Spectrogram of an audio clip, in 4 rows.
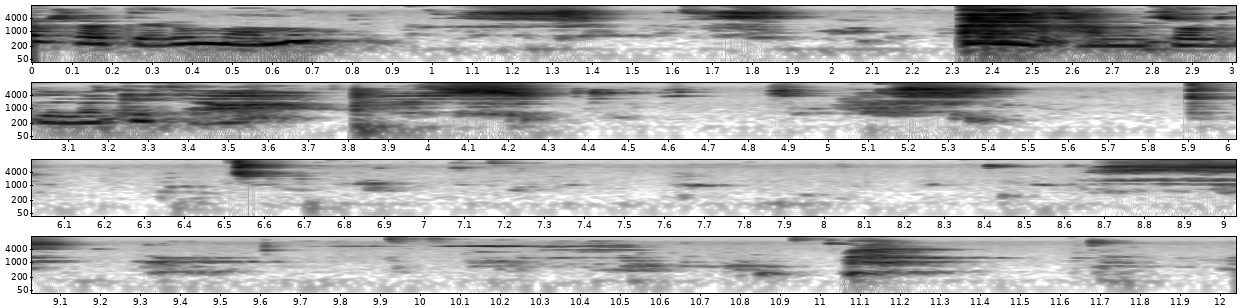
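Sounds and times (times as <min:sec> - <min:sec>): chewing and mouth smacks: 0:05.8 - 0:08.6.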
